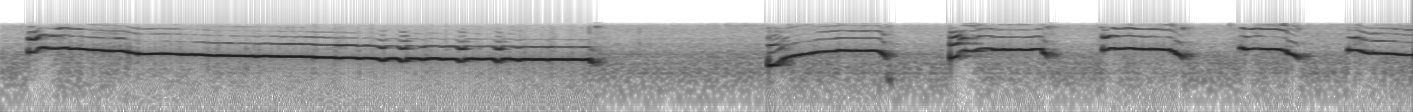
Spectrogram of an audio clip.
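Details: Dog left locked inside a canal boat while its owners work the locks and steer, crying: a long falling howl of about three seconds, then a string of short rising-and-falling whimpering cries after a pause.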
